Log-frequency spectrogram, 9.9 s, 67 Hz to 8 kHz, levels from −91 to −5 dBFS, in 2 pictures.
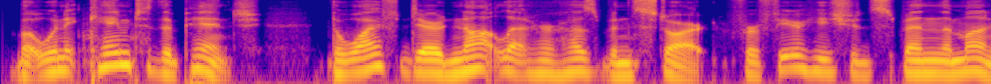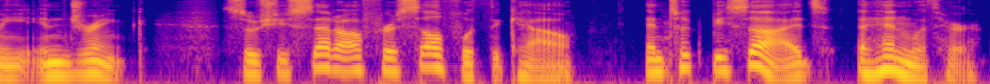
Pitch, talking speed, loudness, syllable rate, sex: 130 Hz, 235 wpm, -19 LUFS, 5.3 syllables/s, male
